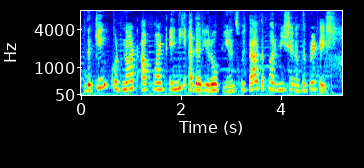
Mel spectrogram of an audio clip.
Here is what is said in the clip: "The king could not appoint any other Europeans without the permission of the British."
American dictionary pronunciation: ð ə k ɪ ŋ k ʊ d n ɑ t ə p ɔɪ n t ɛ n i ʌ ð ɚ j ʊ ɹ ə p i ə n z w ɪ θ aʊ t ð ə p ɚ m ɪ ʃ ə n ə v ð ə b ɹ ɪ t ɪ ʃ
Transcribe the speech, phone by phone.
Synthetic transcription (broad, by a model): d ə k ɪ ŋ k ʊ d n ɑ t ə p ɔɪ n t ɛ n i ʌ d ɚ j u ɹ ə p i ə n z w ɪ t aʊ t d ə p ɚ m ɪ ʃ ə n ə v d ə b ɹ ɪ t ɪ ʃ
